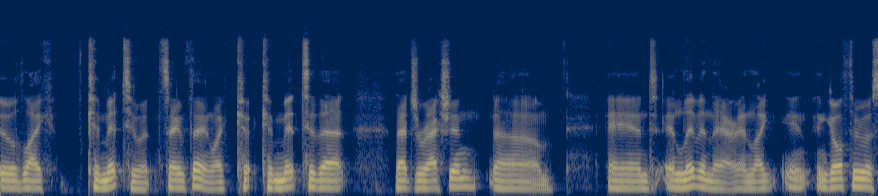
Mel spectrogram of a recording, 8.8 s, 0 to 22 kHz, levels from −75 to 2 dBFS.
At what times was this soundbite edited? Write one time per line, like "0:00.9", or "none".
none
